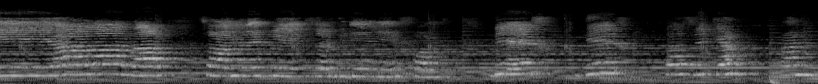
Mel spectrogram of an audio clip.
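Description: A song sung in a child's voice over steady instrumental accompaniment, the melody moving in short phrases.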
